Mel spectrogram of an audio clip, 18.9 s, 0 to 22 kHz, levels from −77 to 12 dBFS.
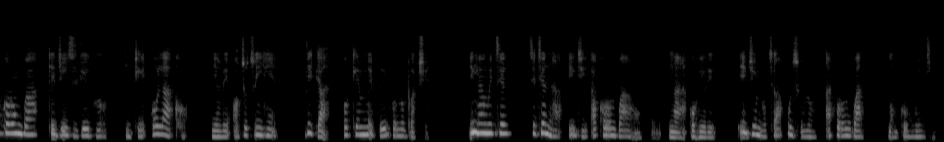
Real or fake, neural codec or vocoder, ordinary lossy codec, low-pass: fake; codec, 16 kHz, 1 kbps, FunCodec, trained on Chinese and English, 50 frames a second; none; none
